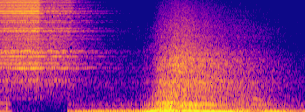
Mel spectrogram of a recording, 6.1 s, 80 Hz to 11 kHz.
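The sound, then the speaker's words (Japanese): Engine revving from a 1989–93 third-generation Porsche 911 Carrera 2 (964): a steady running rumble swells into a sharp rev whose pitch climbs quickly, then eases back down while the engine keeps droning. “ポルシェ911カレラ2 1989年から93年にかけて製造されていた3代目モデル”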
